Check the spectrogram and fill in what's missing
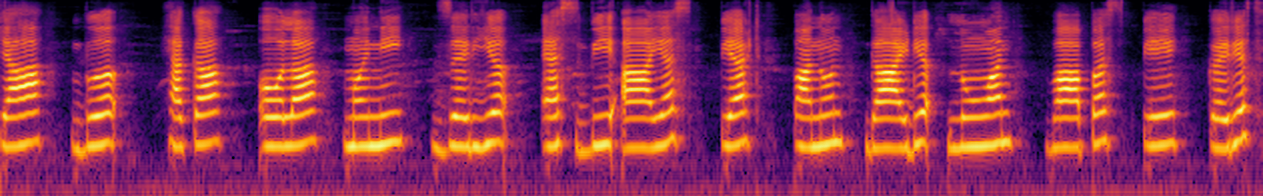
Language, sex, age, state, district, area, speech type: Kashmiri, female, 18-30, Jammu and Kashmir, Kulgam, rural, read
